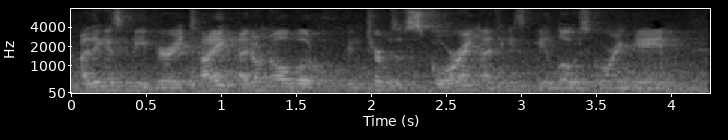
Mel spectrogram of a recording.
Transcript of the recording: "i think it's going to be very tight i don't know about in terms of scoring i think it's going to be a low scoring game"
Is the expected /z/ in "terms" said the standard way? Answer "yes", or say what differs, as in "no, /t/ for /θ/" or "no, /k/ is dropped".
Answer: yes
